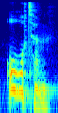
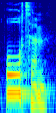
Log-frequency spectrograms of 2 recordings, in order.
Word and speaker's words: autumn: or autumn definitely not the n is silent autumn so repeat after me one last time for good measure nice and loud autumn fantastic so if you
